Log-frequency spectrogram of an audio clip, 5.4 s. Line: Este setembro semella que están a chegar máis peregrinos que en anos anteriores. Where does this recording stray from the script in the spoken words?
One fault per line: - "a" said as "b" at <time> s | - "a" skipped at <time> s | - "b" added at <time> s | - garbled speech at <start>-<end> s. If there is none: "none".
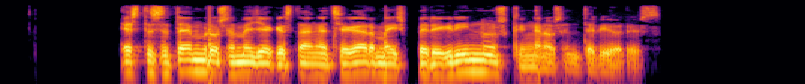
none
